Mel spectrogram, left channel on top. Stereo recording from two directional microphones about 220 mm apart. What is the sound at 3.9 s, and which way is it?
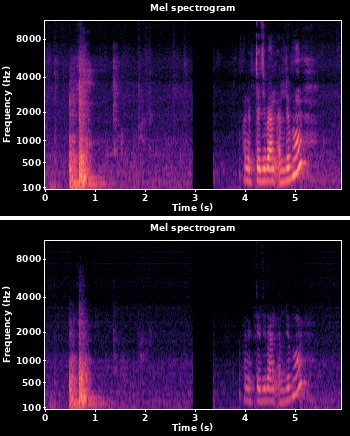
Speech, 30° left (ahead or behind).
